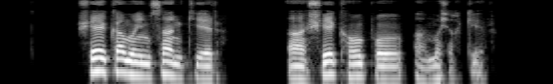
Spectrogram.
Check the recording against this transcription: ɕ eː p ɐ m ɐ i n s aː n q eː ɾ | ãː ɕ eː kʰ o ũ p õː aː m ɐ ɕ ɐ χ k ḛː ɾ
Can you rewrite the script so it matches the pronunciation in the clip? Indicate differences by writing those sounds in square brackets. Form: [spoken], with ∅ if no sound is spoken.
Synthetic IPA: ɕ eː [k] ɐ m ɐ i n s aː n [k] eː ɾ | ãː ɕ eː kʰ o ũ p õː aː m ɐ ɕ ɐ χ k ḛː ɾ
